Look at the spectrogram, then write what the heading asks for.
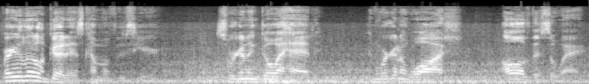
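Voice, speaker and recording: A man's voice: mid-range voice, expressive, fairly quick, very noisy. A man talking emphatically in a casual vlog, recorded inside a car going through a car wash. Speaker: music festival vlogger.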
